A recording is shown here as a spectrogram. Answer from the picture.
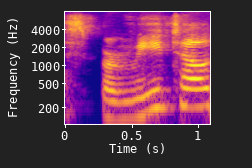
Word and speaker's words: Spirito: Today, I have a pleasure to be once again in the presence through Zoom, Chef Anthony Spirito. Did I pronounce it right?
